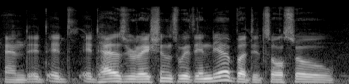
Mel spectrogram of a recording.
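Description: A man's voice: medium pitch, normal speed, slight background noise. A man from the Netherlands, a food system consultant answering interview questions thoughtfully, with many ums and restarts.

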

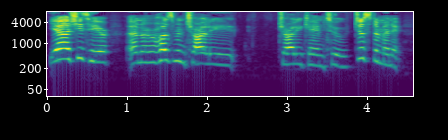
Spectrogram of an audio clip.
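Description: A woman's voice: high-pitched, moderate pace, natural voice. A woman playing a distracted, game-obsessed son in an acted comedy drama, speaking in an offhand way.

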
